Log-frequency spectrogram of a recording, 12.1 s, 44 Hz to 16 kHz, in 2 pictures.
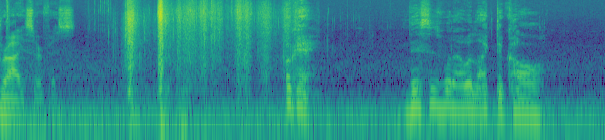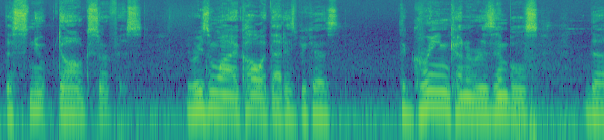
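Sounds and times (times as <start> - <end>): hands scraping tree bark: 1.0 - 3.3.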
